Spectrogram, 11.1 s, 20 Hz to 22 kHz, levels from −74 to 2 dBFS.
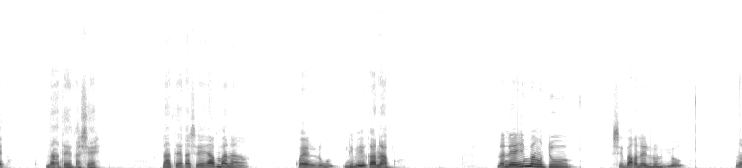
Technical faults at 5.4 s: clock drift buffer slips

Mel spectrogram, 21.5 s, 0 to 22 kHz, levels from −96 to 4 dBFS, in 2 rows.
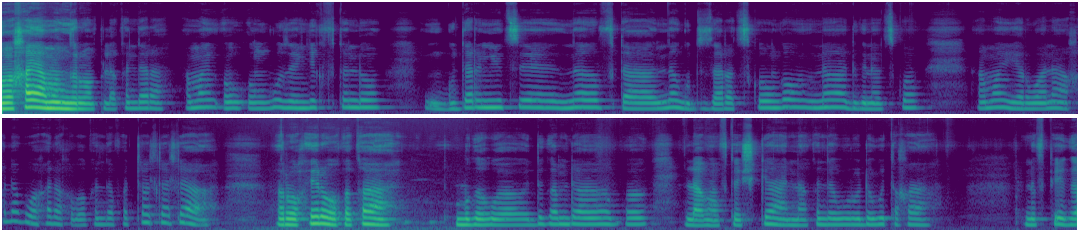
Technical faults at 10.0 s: none

